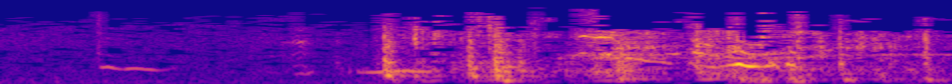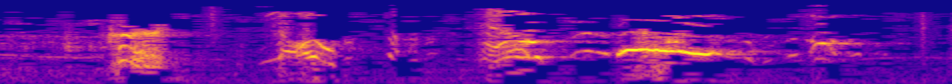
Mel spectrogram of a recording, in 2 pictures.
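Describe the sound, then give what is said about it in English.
A woman screams in a series of loud, shrill, wavering cries, rising and breaking over several seconds, with rough background noise beneath and no clear talk. “What made you scream”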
